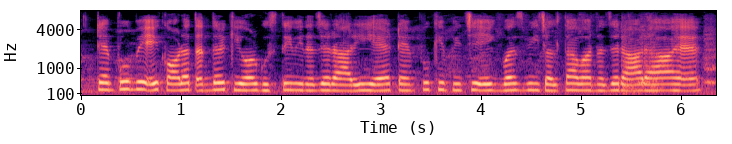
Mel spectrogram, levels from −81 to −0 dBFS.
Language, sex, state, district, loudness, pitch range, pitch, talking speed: Hindi, female, Bihar, Araria, -13 LUFS, 215-235 Hz, 225 Hz, 235 wpm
